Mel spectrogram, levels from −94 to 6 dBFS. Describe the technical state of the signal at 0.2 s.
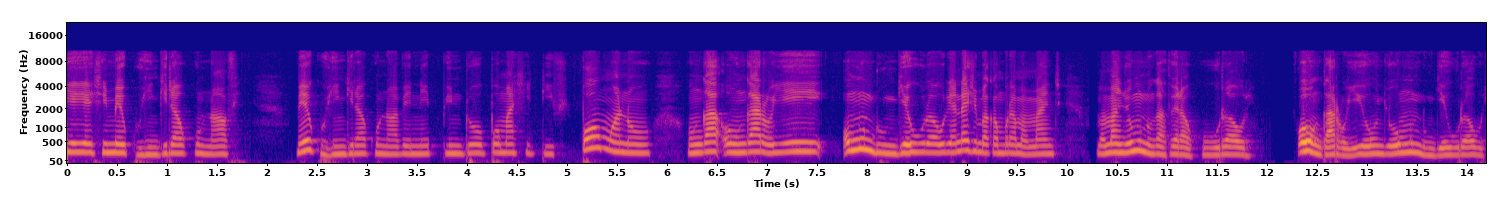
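At 0.2 s the speech carries 4-bit ADPCM compression, present throughout the clip. Each sample is coded as a coarse step from a prediction, leaving a gritty hiss that rises and falls with the speech level and distortion on sharp attacks. Nothing is heard above 10.6 kHz, which fits a rate near 89 kbps. Unlike the swirly, watery artefacts of a transform codec, this is broadband grit that tracks the signal.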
